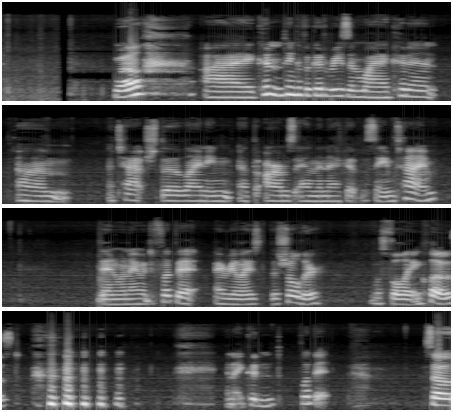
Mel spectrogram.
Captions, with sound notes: Well, I couldn't think of a good reason why I couldn't, um, attach the lining at the arms and the neck at the same time, Then, when I went to flip it I realized the shoulder was fully enclosed. (chuckle) and I couldn't flip it!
